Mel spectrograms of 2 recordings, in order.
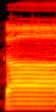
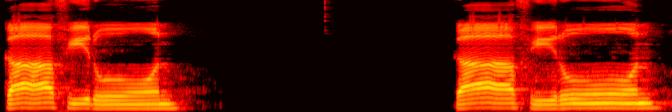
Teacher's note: کاف کے اوپر کھڑی زبر ہے، اس کو 1 سیکنڈ لمبا کرنا ہے، کا ایسے، تو یہ ہوگا کافرون کافرون۔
